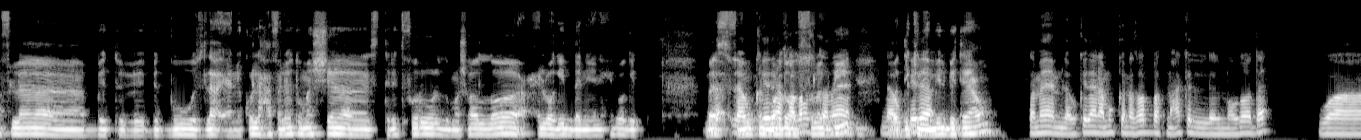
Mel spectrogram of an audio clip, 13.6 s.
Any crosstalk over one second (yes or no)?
yes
